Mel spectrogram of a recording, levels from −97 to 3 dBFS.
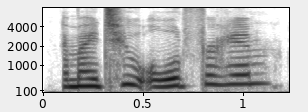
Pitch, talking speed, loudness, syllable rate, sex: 285 Hz, 290 wpm, -14 LUFS, 5.8 syllables/s, female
